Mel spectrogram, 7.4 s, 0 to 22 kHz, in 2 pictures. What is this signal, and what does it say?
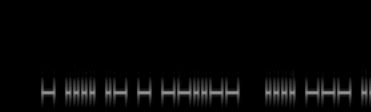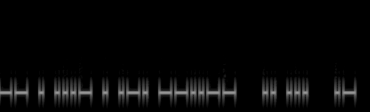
Morse code, heard as a keyed tone, about 32 wpm, 700 Hz. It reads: THAT, HOWEVER, IS A
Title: Sentences from Top 1000 Words - Review Part 6 - 30wpm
